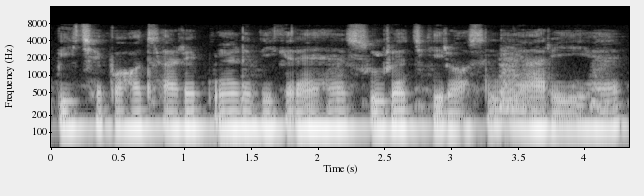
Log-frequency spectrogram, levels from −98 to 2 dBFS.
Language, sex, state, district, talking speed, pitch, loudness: Hindi, male, Jharkhand, Garhwa, 180 wpm, 120 Hz, -14 LUFS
